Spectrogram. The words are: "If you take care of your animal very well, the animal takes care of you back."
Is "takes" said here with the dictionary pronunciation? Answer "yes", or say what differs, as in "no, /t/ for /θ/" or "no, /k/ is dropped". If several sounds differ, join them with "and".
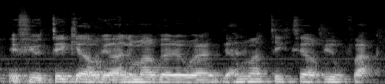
no, /s/ is dropped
